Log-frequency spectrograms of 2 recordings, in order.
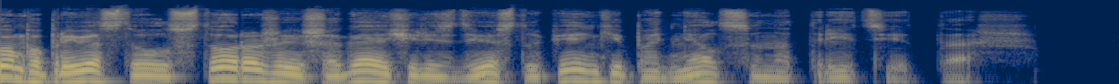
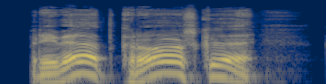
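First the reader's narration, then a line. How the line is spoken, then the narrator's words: Shout, exaggerated American accent. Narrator (Russian): крикнул я с утрированным американским акцентом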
